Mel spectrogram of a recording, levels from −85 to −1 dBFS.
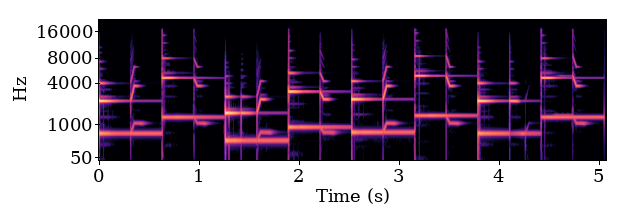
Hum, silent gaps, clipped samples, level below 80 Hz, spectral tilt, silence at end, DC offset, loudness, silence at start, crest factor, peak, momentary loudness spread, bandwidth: none; none; under 0.1%; -66 dBFS; 2.5 dB/octave; 0 s; under 0.1%; -17 LUFS; 0 s; 20 dB; 0 dBFS; 10 LU; 17.5 kHz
